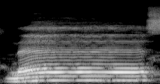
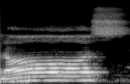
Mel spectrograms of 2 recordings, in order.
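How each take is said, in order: First: The vowel sounds like an open 'a'. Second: The vowel sounds like a rounded 'o'. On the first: The speaker calls it right. "jangan o, vokal a" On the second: The speaker calls it wrong. "bukan nos"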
